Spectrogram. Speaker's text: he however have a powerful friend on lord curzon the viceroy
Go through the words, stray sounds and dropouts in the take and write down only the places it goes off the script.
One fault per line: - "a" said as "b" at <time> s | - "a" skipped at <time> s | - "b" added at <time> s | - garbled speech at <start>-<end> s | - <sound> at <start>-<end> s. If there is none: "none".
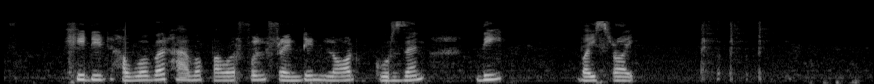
- "did" added at 0.9 s
- "on" said as "in" at 3.0 s
- cough at 7.0-7.8 s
